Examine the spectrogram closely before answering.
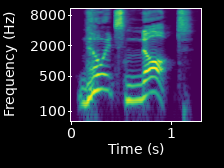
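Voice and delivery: high, loud, slow furious shout; angry shout. Acted. Ebony angrily shouting back at Vampire. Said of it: "I shouted angrily".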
